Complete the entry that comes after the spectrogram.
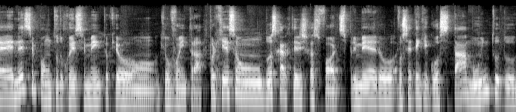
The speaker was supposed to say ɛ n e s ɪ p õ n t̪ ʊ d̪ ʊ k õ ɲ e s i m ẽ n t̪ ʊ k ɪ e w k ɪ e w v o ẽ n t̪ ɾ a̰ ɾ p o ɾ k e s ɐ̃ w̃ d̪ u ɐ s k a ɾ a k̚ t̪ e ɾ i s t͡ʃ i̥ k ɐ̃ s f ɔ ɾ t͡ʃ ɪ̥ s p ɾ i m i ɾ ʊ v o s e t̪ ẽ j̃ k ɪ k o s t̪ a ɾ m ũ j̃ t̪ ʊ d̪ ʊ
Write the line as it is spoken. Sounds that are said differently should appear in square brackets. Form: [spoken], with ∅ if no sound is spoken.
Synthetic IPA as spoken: ɛ n e s ɪ p õ n t̪ ʊ d̪ ʊ k õ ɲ e s i m ẽ n t̪ ʊ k ɪ e w k ɪ e w v o ẽ n t̪ ɾ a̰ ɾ p o ɾ k e s ɐ̃ w̃ d̪ u ɐ s k a ɾ a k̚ t̪ e ɾ i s t͡ʃ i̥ k [ɐ] s f ɔ ɾ t͡ʃ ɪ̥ s p ɾ i m [e] ɾ ʊ v o s e t̪ ẽ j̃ k ɪ [ɡ] o s t̪ a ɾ m ũ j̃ t̪ ʊ d̪ ʊ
